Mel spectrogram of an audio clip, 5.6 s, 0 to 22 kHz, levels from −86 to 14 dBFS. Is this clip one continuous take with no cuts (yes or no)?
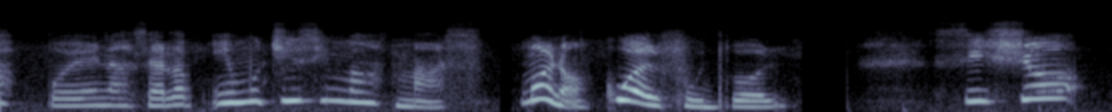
no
